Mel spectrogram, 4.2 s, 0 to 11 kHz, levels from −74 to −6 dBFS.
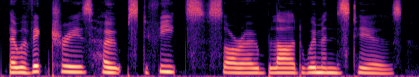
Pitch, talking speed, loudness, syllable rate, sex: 205 Hz, 130 wpm, -19 LUFS, 4.4 syllables/s, female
